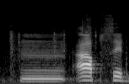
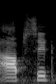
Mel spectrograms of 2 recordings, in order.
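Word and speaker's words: upset: ঠিক তেমনি করে আমরা বলতে পারি আপসেট বানানটা। একটু খেয়াল করতে হবে। আপসেট মানে হচ্ছে বিচলিত। এখানেও আমরা ইউ এর পরে পরপর দুইটা কনসোনেন্ট পেয়েছি।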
